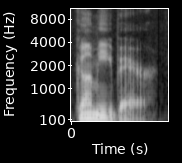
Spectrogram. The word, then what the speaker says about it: gummy bear: A gummy bear. A gummy bear. Exactly. Fun tip, gummy rhymes with yummy. Stress on the first word.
